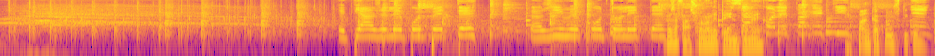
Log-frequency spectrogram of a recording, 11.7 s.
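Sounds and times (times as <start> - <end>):
audience applause: 0.0 - 4.2
speech: 4.2 - 6.0, 6.6 - 11.6.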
